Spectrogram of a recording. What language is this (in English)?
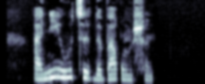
Abkhazian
